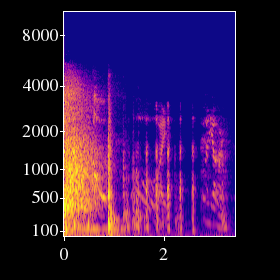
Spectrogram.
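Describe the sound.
A gunshot fired to knock a gun out of someone's hand: one loud sharp blast at the start with a decaying tail, followed by a shorter thump and then voices.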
